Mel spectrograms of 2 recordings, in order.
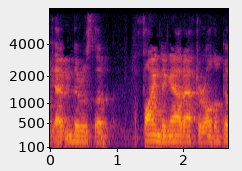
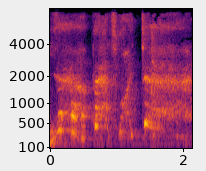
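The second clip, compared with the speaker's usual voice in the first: high-pitched, slow mock yell. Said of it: "hearing her yell".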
